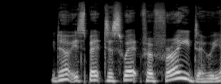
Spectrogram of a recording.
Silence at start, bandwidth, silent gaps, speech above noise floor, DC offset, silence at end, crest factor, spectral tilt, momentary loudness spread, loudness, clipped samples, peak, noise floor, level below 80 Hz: 0.5 s; over 20 kHz; none; 66 dB; under 0.1%; 0 s; 14 dB; -4 dB/octave; 6 LU; -17 LUFS; under 0.1%; -4 dBFS; -84 dBFS; -70 dBFS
